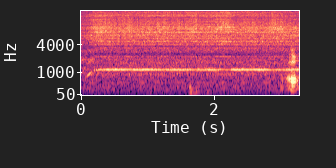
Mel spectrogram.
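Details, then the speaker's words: Atherectomy device running during a live endovascular case: a steady high-pitched whine holding its pitch over room hiss, spinning easily with little RPM drop. "sounds like it's going very easy out here in the RPM drop"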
